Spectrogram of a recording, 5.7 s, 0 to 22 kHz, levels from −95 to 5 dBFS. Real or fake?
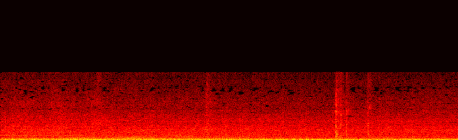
fake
